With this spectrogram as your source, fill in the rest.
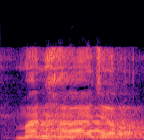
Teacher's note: نون ساکن کے بعد ہا آنے کی وجہ سے اظہار حلقی ہے، ہا دو حرکات لمبا کریں گے، را پر پڑھیں گے.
